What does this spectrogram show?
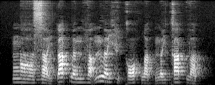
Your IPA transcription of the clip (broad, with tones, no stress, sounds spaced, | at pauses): ŋ a̤ː˨˩ z a˧˩ j ɗ a˦˥ k̚ l ə˧ n v a̰˧˥ n l ə˧ j v ḭ˧˨ k ɔ˨˦ h w a˨˩ t̚ ŋ ə˨˦ j k a˦˥ k̚ v a˨˩ t̚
